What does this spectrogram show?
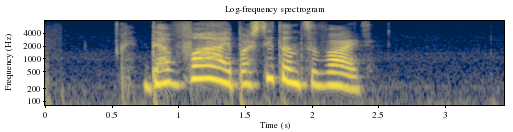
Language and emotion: Russian, positive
